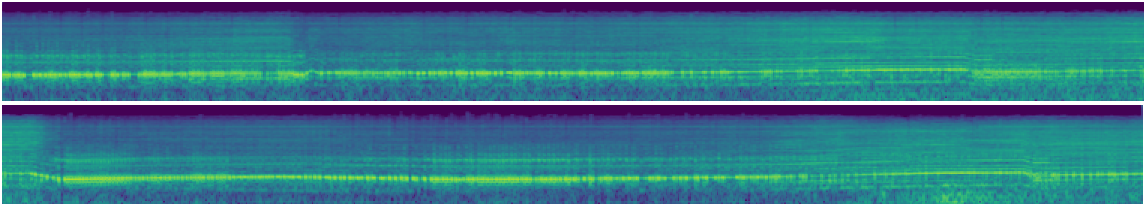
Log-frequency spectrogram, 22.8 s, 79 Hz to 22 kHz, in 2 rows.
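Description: A 1000 cc superbike engine heard from on board at racing speed, with rushing wind. The pitch climbs steadily through the revs and drops sharply at gear changes about 3, 10, 12 and 22 seconds in.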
